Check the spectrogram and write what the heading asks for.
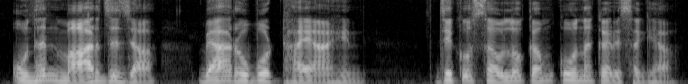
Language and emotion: Sindhi, neutral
